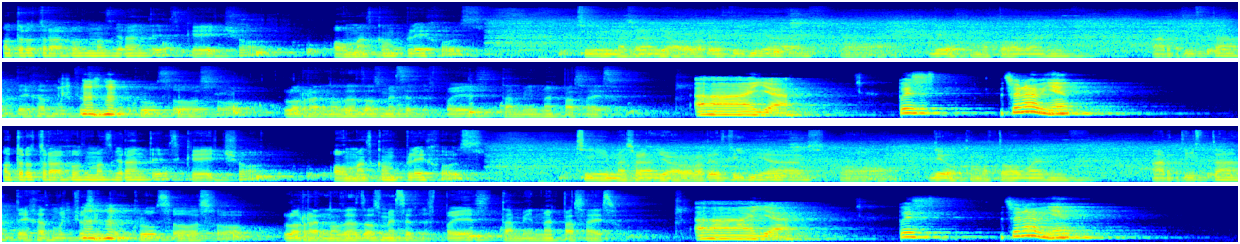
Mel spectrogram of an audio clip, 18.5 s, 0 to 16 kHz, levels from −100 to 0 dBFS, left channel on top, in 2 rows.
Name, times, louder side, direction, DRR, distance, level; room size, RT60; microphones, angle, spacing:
voice 1, 0.0-2.0 2.5-3.6 4.3-8.0 8.6-11.1 11.4-13.9, right 2 dB, 40° right, 10 dB, 0.5 m, -40 dB
sound 1, 1.0-6.1 6.6-6.8 7.3-8.1 8.6-15.3, left 2 dB, 85° left, 0.7 m, -50 dB
sound 2, 3.6-9.2, equal, 15° left, 3.2 m, -49 dB
voice 2, 14.5-15.3 16.0-16.2 16.8-17.3, left 3 dB, 40° left, 11 dB, 0.4 m, -29 dB
13.5 x 5.6 x 4.4 m, 1.0 s
head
